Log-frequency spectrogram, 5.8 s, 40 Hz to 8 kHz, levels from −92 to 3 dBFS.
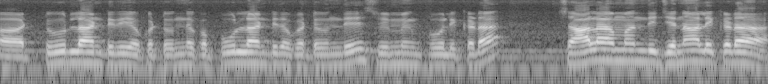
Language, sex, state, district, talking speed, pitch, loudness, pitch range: Telugu, male, Andhra Pradesh, Guntur, 145 wpm, 140 Hz, -17 LUFS, 130-155 Hz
